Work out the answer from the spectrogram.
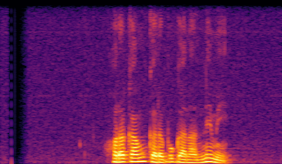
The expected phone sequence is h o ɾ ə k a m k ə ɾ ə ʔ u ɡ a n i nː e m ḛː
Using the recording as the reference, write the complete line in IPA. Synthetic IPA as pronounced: h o ɾ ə k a m k ə ɾ ə p u ɡ a n a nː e m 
